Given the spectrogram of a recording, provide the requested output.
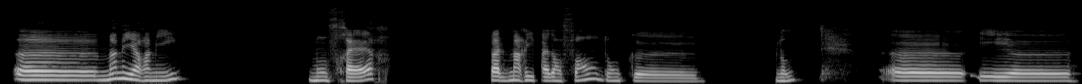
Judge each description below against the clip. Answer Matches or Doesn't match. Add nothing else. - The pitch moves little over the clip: Doesn't match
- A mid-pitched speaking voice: Matches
